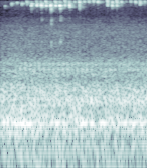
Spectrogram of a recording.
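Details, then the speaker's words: Cooler fan motor kit running: thin wavering chu-chu squeak over low hum from a dry shaft bush; motor jams after running a while and makes a noise when switched off; fixed without replacing the bush. "तो आप आवाज सुन सकते हो चूचू की बहुत ही आवाज कर रही है और जाम हो जाती है कुछ देर चलने के बाद"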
